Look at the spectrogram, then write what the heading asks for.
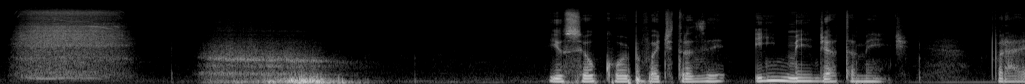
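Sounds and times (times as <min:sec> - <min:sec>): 
long deep breath: 0:00.0 - 0:03.8, 0:09.2 - 0:09.8
speech: 0:05.5 - 0:09.1, 0:10.0 - 0:10.2.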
